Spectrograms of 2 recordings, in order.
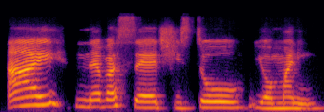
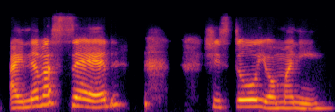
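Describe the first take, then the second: First: The stress is on the word I. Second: The stress is on the word said. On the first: Someone else said it, not the speaker. "which means someone else did, but not me" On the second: The speaker may have implied it without saying it. "Maybe I implied it whilst I was speaking"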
